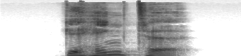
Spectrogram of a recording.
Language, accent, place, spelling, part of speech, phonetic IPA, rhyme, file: German, Germany, Berlin, gehängte, adjective, [ɡəˈhɛŋtə], -ɛŋtə, De-gehängte.ogg
- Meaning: inflection of gehängt: 1. strong/mixed nominative/accusative feminine singular 2. strong nominative/accusative plural 3. weak nominative all-gender singular 4. weak accusative feminine/neuter singular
